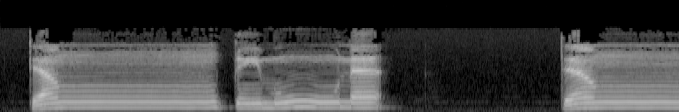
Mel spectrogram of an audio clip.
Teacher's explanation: حرف قاف هم صفت استعلا داره و شدت داره. به این شکل اخفا میکنیم نون ساکن رو در قاف.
